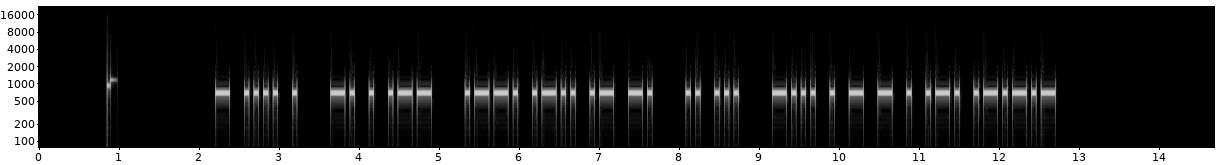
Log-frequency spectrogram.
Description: Morse code, heard as a keyed tone, about 20 wpm, 700 Hz. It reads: THE NEW PLAN IS BETTER.
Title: Sentences with 2-Word Phrases - 20wpm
